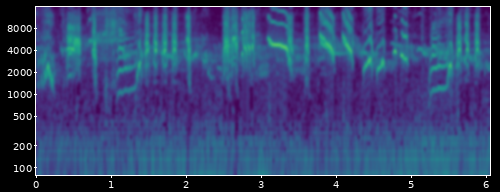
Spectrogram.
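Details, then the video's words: Female Oriental magpie-robin used as a lure, singing to call a male: rich varied phrases of whistles, rising and falling slurs and dense buzzy bursts, delivered in rapid succession without pause. "Choè than mái mồi hót gọi trống cực hay"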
